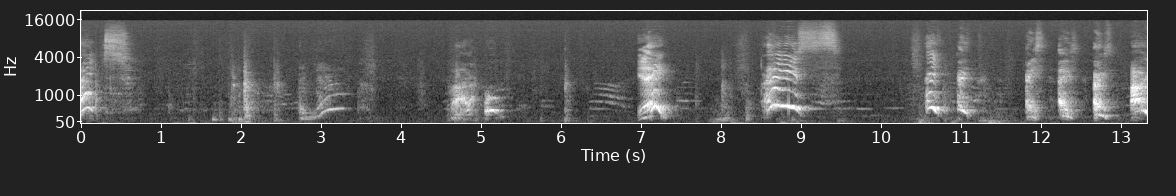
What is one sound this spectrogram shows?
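A young man talks and exclaims loudly, close by.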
